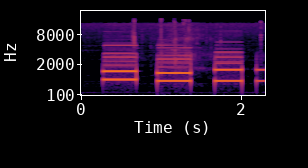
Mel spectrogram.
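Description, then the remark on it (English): A string of four loud, evenly spaced phone keypad tones, each a steady two-pitch beep about half a second long, the last one cut short, with a faint low hum between them, during a glitch in a call-in phone system. “So, maybe the gremlins of yesterday are reappearing with our phone system.”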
